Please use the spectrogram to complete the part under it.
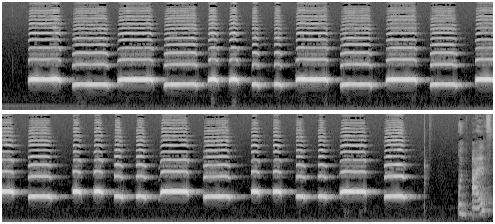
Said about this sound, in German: Und als das Geld von Rat und Bürgerschaft der Stadt ihm zugesichert war, zog der Mann ein Pfeifchen hervor, ging durch die Gassen und pfiff eine Melodie.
